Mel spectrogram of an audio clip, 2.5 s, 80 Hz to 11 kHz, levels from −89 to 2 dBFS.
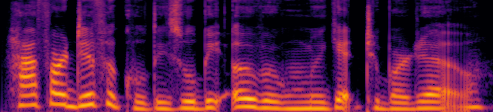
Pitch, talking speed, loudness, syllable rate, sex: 210 Hz, 265 wpm, -16 LUFS, 7.1 syllables/s, female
